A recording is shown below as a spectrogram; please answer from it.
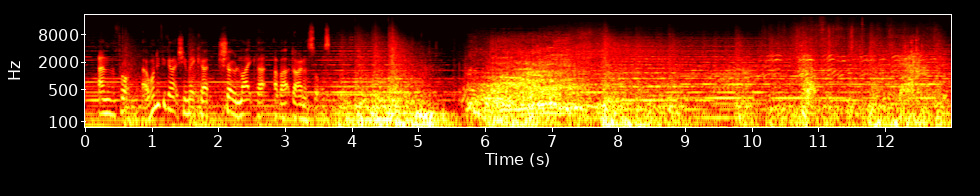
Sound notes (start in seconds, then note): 5.6 roaring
